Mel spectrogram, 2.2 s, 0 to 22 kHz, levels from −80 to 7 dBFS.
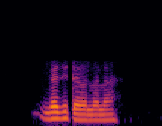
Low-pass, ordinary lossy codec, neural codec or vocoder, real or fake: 3.6 kHz; AAC, 32 kbps; none; real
